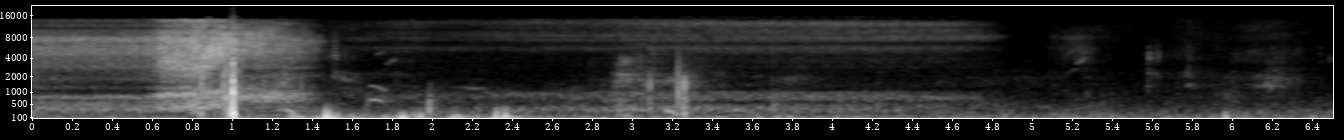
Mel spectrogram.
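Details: Russell's viper giving a loud hiss: one harsh, breathy burst of broad noise lasting about half a second near the start, then a fainter steady high hiss and scattered low thumps before it fades out.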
